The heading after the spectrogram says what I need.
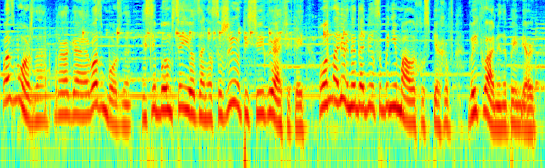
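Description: A stern, preachy older aunt scolds in a lifted, fussy tone, as a man puts her on. She lectures without pause, disapproving of everything. Soft music runs underneath the audiobook reading. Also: high voice, big pitch swings, pitched above the performer's own voice. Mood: lecturing.

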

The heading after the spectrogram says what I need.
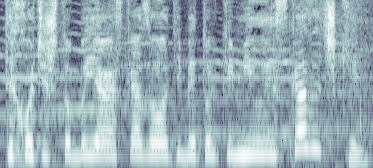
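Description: A man's voice: very high-pitched, fast talker, faint music behind, pitched above the performer's own voice. A man reading the part of a stern, disapproving older aunt in an audiobook, lecturing her nephew.

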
